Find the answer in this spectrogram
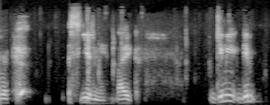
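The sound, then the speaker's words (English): Hiccups from a person who has them, a few short, abrupt voiced bursts separated by brief pauses, fairly loud. “I have the hiccups”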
